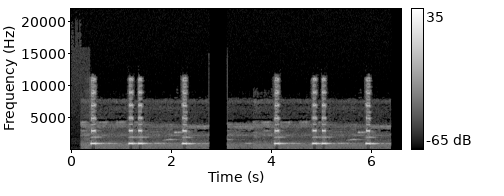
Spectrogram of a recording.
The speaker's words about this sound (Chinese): 接下来要带给大家台湾最小只的猫头鹰——修流。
